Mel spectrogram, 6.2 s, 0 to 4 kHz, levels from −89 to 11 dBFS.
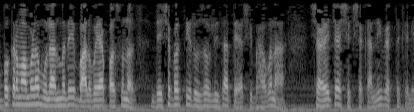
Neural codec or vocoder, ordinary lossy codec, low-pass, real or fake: none; none; 3.6 kHz; real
